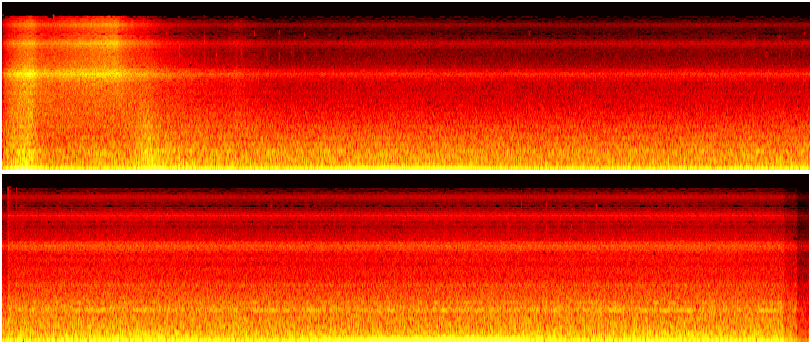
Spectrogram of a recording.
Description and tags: A noisy granular pad.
